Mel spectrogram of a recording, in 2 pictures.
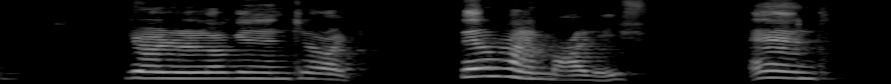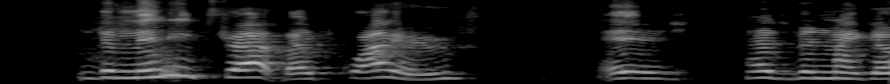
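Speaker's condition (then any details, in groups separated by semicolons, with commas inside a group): Spastic cerebral palsy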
